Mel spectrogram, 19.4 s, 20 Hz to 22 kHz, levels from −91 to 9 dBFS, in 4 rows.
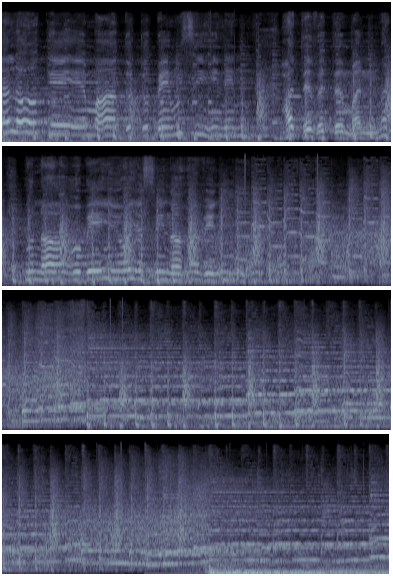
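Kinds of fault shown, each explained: Word clock ticks: the receiving device is running on its own clock rather than locking to the digital link, so the two clocks keep slipping past each other, dropping or repeating a single sample each time. Here that gives a steady run of sharp ticks, roughly six or seven a second, from about 0.18 s right to the end, well over a hundred of them, with uneven strength. The rate points to a clock mismatch of roughly 150 ppm.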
